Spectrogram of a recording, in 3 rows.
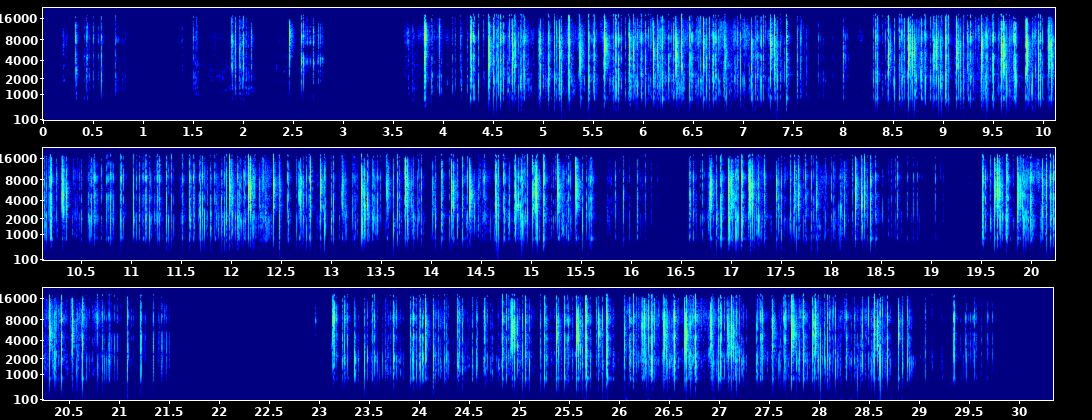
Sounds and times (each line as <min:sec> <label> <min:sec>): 0:23.3 Shaking paint spray balloon 0:29.7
